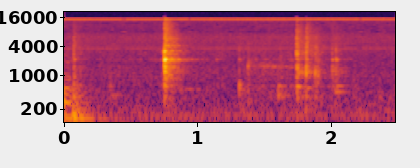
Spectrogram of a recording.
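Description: Handling the cylindrical tube box of Versace Blue Jeans perfume as it is opened and the bottle slid out. A single sharp click comes about three-quarters of a second in, followed by a few faint taps and ticks.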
